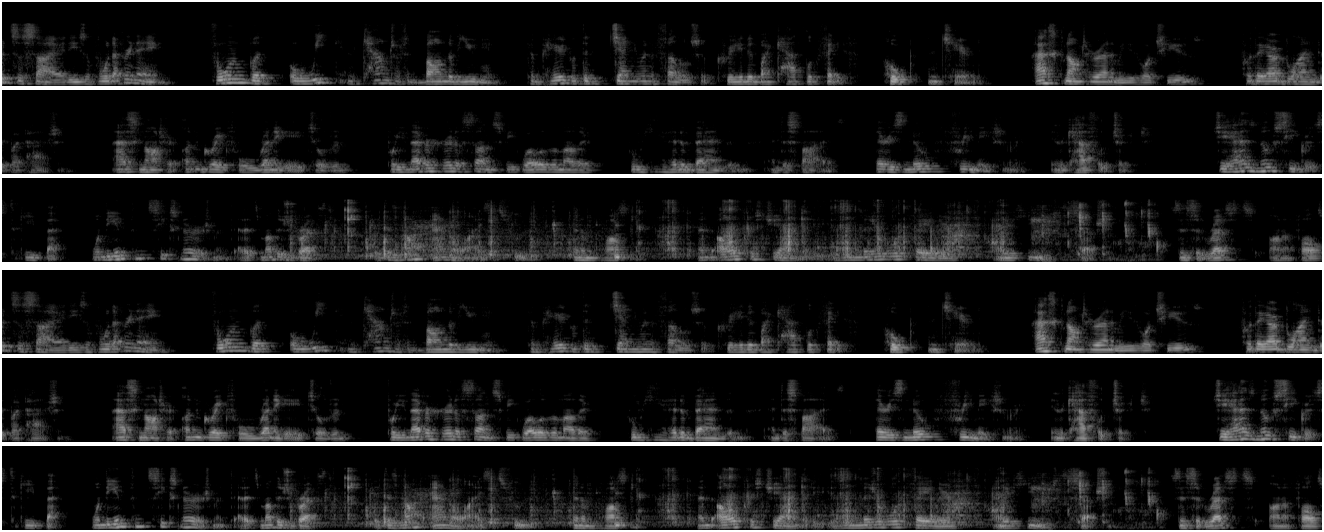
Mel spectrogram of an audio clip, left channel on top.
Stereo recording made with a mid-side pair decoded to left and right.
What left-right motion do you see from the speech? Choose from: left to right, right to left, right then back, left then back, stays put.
left to right.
